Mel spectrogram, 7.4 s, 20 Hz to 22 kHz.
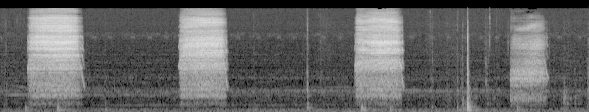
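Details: Barn owl nestlings in an Israeli nest box camera, 10 May 2021, tugging at a vole together; four harsh hissing screeches, each under a second, spaced roughly every two seconds, with faint clicks between.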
